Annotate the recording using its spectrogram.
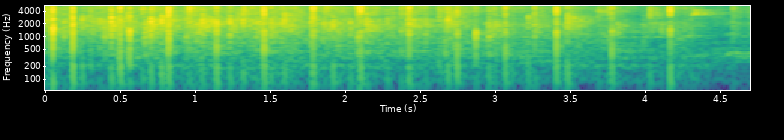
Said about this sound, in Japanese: And so we send out our young disciples to kids church. で私たちは今この若い弟子たちをキッズチャーシに送りたいと思います。 Let's give our kids a big hand as they go. 子供たちどいてください。そして子供たちに拍手してあげましょう。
